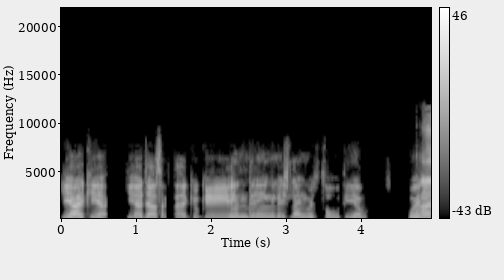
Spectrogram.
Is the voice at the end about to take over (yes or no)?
no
